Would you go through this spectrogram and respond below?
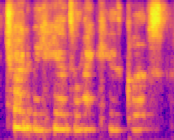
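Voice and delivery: high, hushed, dainty mockery; mock soft voice. Mocking a man who talks soft to be taken seriously, high and whispered. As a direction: fade to a whisper, mocking being too soft. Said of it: "be talking like this and you trying to be all soft".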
